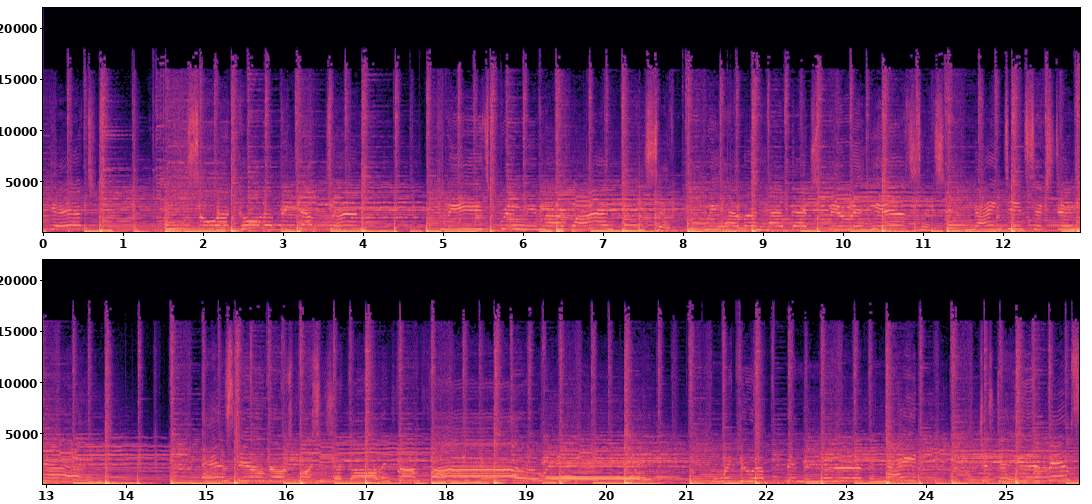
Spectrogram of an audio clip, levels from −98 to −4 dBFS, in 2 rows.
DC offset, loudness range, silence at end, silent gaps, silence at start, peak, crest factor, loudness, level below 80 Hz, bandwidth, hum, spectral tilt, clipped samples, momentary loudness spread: under 0.1%; 2 LU; 0 s; none; 0 s; -6 dBFS; 18 dB; -24 LUFS; -34 dBFS; 18 kHz; none; -5 dB/octave; under 0.1%; 5 LU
